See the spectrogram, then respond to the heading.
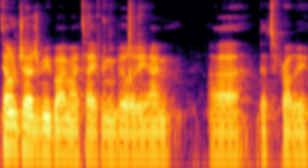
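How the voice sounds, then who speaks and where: At a moderate pace, a man with an American accent speaks in a very deep, low voice on a very clean recording with a silent background. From Michigan, US. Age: 30s. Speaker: graduate student instructor. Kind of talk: screen-recorded tutorial. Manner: casual, hesitant with fillers. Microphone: new desktop microphone.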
